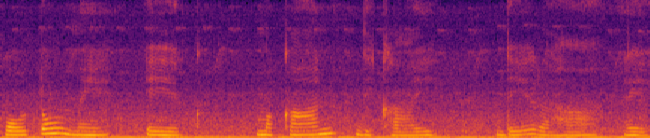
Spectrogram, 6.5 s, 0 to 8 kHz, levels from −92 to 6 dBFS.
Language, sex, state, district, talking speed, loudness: Hindi, female, Madhya Pradesh, Dhar, 75 wpm, -17 LUFS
